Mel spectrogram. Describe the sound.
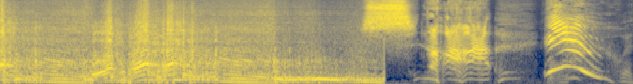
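A Lamborghini sports car engine revs loudly, its pitch climbing and dropping over several seconds, then cuts off, followed by a few short vocal sounds, likely a voice imitating the revs.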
